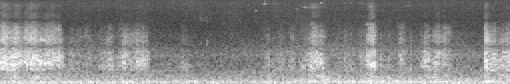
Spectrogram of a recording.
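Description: Wind buffeting the microphone: a steady low rumble with irregular louder gusts.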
